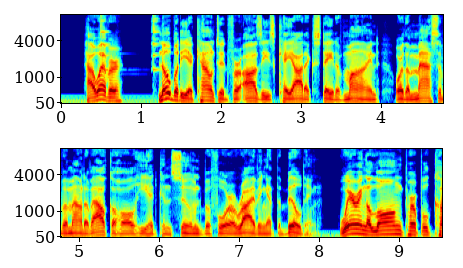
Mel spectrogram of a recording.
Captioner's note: SFX: glass clinking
